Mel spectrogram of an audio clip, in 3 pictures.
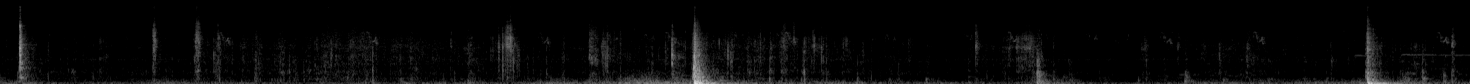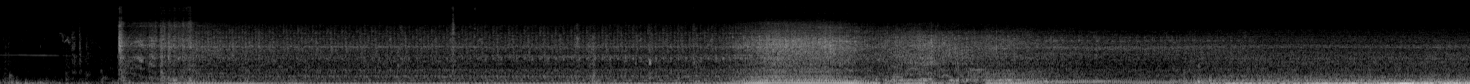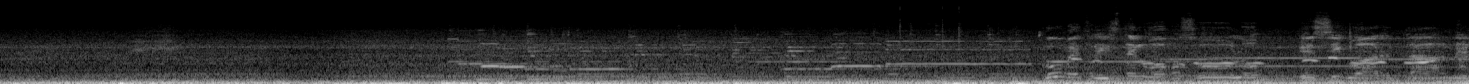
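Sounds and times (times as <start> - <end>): car engine starting and running: 15.8 - 44.0.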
